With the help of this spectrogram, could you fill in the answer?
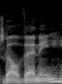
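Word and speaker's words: Balvenie: Belvini, yes. – Belvini, is that how you pronounce it? – Yeah, very good scotch, yes.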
